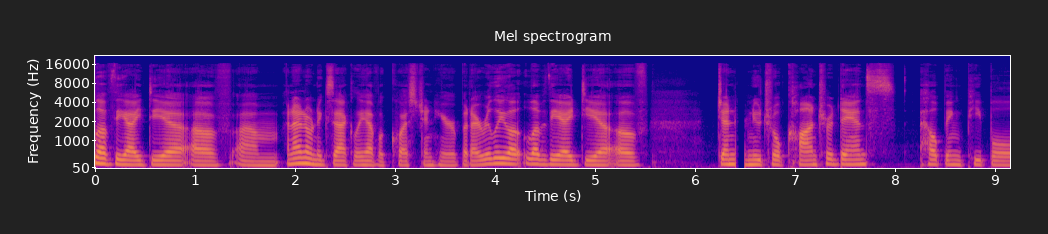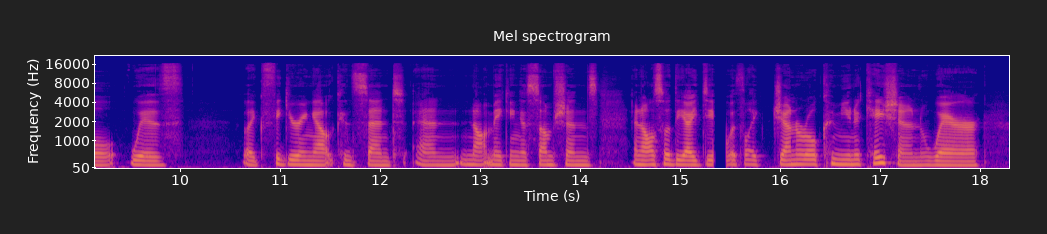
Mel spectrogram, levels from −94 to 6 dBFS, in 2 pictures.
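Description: Digital wireless dropouts at 6.40 s, about 97 ms just before "neutral contra dance helping", and 15.32 s, about 137 ms between "assumptions and also the" and "with like general": the receiver lost too much data and muted, leaving clean near-silent holes without noise bursts.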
